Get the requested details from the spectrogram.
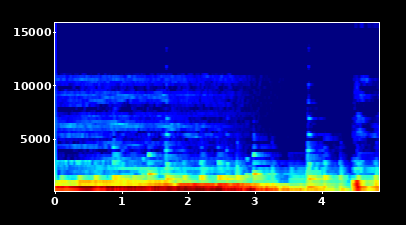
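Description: A long, mournful wolf howl slides slowly downward in pitch for several seconds, then a fresh howl rises again near the end, loud and clear with no voices present.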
